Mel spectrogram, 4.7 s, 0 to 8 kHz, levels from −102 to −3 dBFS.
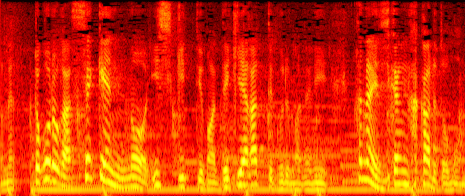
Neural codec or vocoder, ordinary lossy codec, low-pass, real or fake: none; none; none; real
